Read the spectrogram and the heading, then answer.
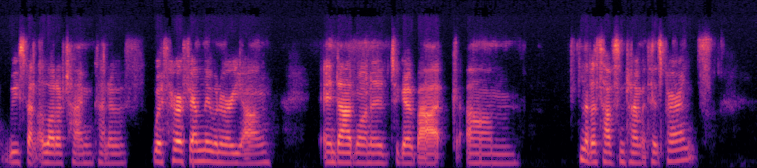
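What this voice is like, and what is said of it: Mixed British and American accent. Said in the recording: “my accent is like a little funky. When I'm talking to British people, it gets even more British. And then when I get like really emotional, it gets even more American.”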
